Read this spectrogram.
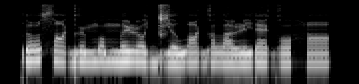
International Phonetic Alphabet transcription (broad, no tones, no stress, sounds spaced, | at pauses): ɾ o sˤ æ ɡ ə˞ m ɔ m ə ɭ ɔ d͡ʑ ə w ɑ ɡ ə lˠ ɑ ɭ i ɾ æ ɡ ɔ h ɑ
